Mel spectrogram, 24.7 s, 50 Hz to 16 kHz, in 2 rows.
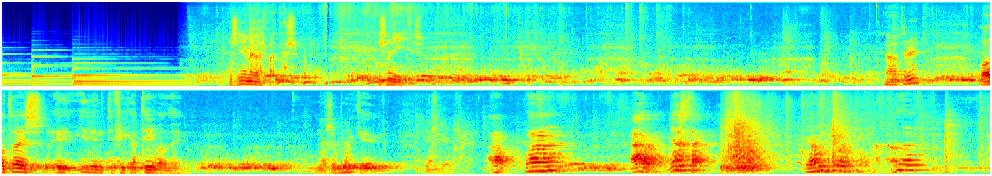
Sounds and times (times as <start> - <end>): Pigeon, dove: 2.3 - 17.3, 18.4 - 24.7
Speech: 2.8 - 3.8, 4.7 - 5.3, 12.2 - 14.6, 16.3 - 19.4, 20.2 - 21.2, 22.3 - 24.0.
